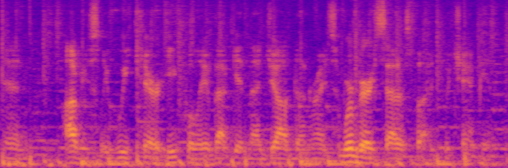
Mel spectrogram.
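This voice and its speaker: A man talks at a fairly quick pace with a very deep, low pitch. His pitch varies in an ordinary way over clear background music. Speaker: home improvement radio show host. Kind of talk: customer testimonial interview. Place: home room. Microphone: lapel.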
